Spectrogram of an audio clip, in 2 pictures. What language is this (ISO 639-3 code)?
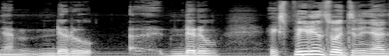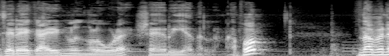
mal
